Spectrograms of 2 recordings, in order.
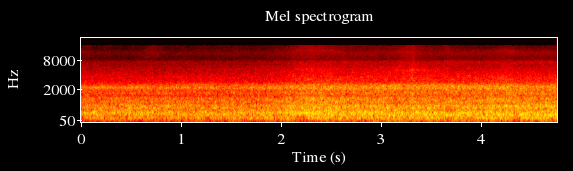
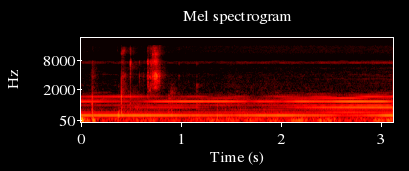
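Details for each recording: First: Banvil Enviro Breeze Gold Line 56-inch industrial ceiling fan, cast iron motor, made May 2018, on high: soft even whoosh of air, no knocks or rubbing; fan running normally. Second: 2018 Banvil Enviro Breeze Gold Line 56-inch industrial ceiling fan with a cast-iron motor, run on low with a solid-state speed control: loud, steady, pitched electrical buzz with ringing overtones; a three- or four-speed control is needed.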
